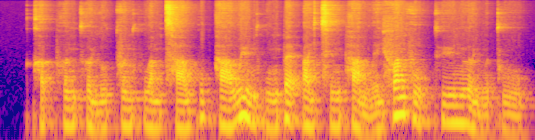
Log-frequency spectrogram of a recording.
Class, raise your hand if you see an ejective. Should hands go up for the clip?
no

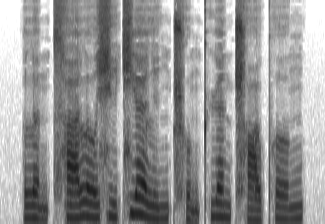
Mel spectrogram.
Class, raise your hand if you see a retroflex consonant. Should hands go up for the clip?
yes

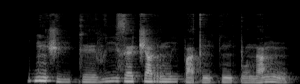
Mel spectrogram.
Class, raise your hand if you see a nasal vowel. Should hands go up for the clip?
yes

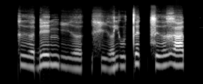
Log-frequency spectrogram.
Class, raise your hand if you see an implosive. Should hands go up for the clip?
yes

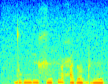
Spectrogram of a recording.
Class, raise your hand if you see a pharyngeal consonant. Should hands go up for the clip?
yes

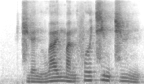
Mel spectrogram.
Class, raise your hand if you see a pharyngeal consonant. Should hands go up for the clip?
no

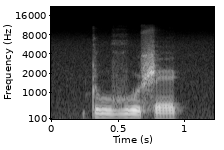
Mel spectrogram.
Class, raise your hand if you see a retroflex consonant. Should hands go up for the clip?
yes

